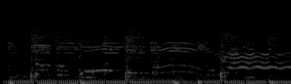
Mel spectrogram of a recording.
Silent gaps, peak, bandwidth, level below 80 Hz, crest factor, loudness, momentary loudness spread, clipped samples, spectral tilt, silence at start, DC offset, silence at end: none; -40 dBFS; 16 kHz; -60 dBFS; 12 dB; -53 LUFS; 2 LU; under 0.1%; -4 dB/octave; 0.05 s; under 0.1%; 0 s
